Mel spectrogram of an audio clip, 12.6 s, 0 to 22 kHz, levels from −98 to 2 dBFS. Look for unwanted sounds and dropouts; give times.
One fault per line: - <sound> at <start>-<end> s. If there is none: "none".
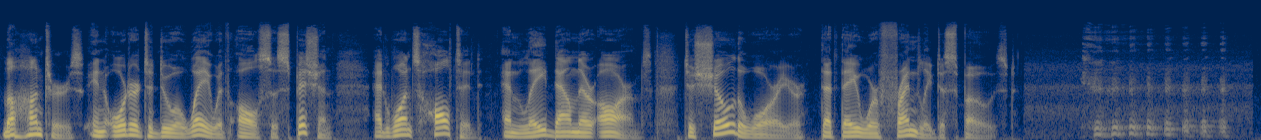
- laugh at 10.8-12.3 s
